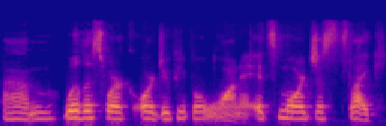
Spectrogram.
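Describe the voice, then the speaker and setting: Woman, thirties, interview guest, lowish voice, reflective, pauses and restarts. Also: steady tone, husky. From United States. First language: Cantonese. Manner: reflective, many restarts and ums, laughs softly. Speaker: guest, author. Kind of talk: candid interview storytelling.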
